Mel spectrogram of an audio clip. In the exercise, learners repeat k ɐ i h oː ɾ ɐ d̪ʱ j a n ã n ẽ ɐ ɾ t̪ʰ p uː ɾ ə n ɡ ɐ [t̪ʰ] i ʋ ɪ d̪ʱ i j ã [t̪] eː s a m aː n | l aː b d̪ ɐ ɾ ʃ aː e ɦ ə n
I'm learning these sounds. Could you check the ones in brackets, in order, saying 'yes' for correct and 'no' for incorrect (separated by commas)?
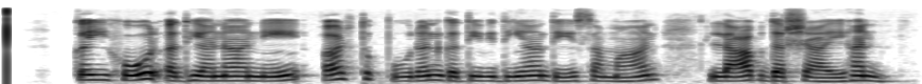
no, no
